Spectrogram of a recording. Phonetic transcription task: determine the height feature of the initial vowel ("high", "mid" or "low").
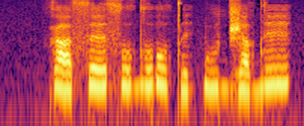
low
